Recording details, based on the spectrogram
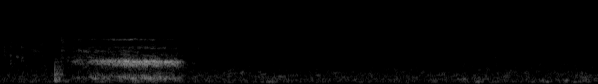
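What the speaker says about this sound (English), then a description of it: "Anybody hear that extra air come out?" Forced exhalation, extra air pushed out of the lungs during a breathing exercise at a retreat: one rough, breathy push of about a second, close and moderately loud, then quiet room tone.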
